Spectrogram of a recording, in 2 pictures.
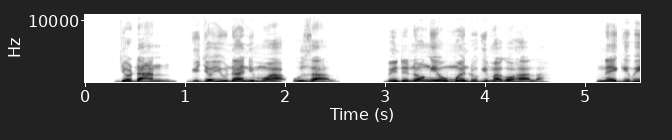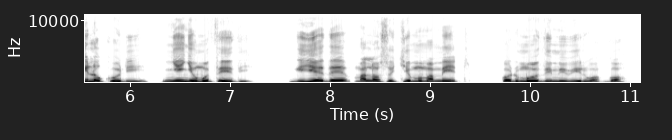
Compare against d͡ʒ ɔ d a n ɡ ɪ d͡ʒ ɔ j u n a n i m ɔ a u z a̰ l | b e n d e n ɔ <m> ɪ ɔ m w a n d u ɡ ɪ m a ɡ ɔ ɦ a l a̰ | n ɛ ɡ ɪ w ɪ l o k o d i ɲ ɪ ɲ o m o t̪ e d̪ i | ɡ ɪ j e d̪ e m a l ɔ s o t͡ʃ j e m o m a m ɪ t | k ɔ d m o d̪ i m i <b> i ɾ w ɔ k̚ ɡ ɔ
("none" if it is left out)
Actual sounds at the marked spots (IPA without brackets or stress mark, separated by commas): ŋ, w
